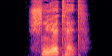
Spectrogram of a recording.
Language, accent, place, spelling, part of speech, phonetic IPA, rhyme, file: German, Germany, Berlin, schnürtet, verb, [ˈʃnyːɐ̯tət], -yːɐ̯tət, De-schnürtet.ogg
- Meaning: inflection of schnüren: 1. second-person plural preterite 2. second-person plural subjunctive II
